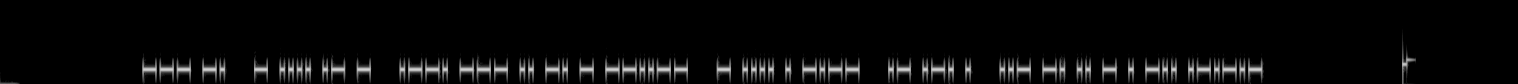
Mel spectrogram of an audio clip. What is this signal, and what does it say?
Morse code, heard as a keyed tone, about 28 wpm, 700 Hz. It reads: ON THAT POINT, THEY ARE UNITED.
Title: Sentences from Top 1000 Words - Review Part 4 - 28wpm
